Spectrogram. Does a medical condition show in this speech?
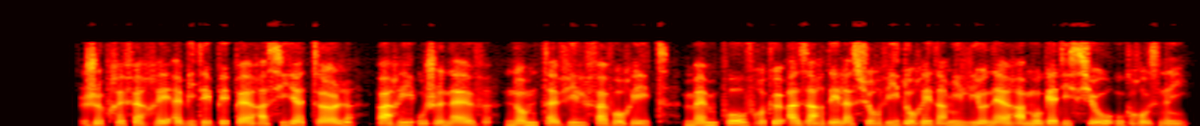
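No.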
